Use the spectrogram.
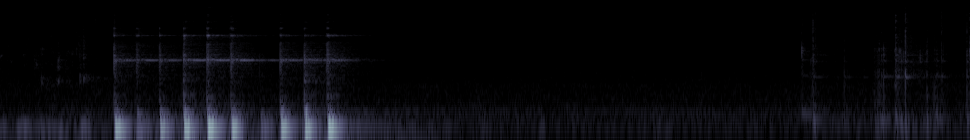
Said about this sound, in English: Got me some kombucha. My favorite kombucha. Pour up in my glass.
